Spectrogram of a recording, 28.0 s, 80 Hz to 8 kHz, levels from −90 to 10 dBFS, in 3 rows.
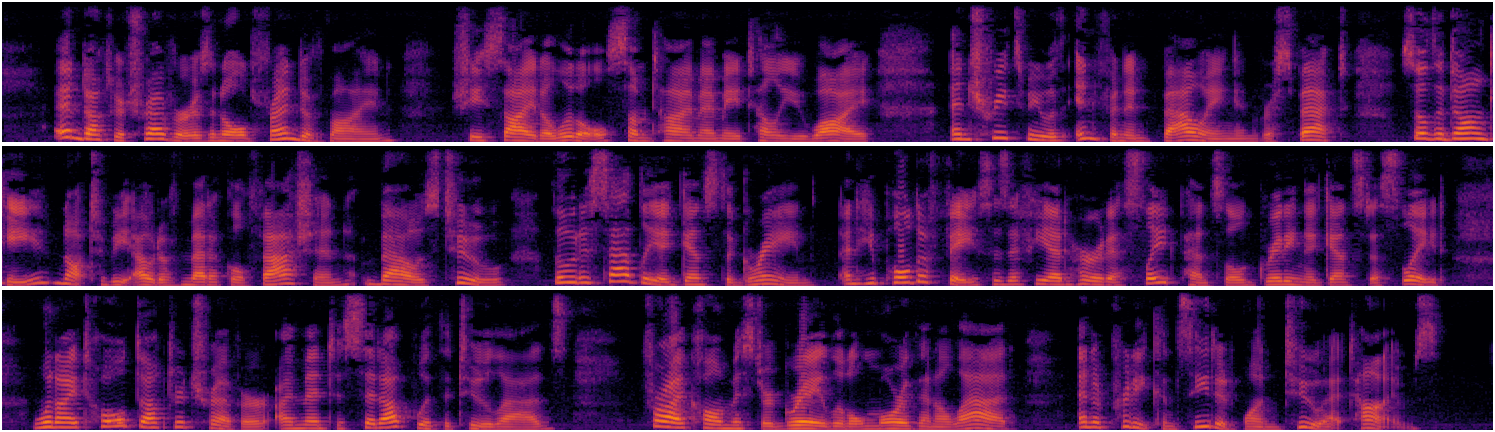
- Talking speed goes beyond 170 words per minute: Yes, fast, 205 wpm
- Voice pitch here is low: No, high, 190 Hz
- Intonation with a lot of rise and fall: Yes, wide, 8.3 semitones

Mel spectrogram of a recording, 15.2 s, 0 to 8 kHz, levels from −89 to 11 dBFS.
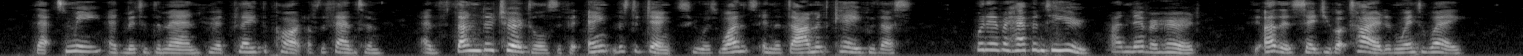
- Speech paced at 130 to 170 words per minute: No, average, 180 wpm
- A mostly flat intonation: No, wide, 5.4 semitones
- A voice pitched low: No, high, 225 Hz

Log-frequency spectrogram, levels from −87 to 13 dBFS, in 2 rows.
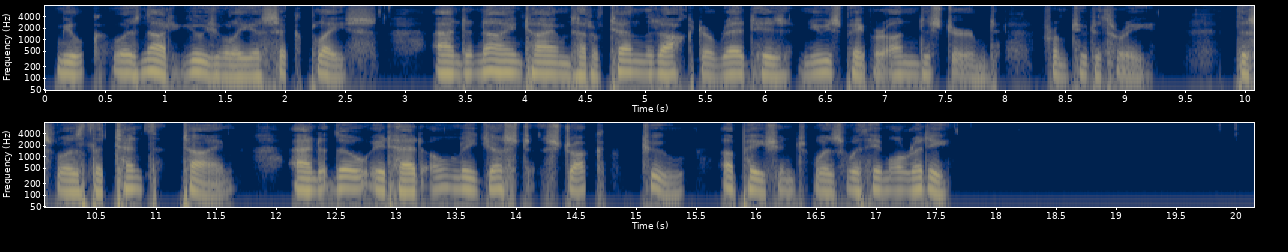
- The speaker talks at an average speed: No, slow, 125 wpm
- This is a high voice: No, low, 130 Hz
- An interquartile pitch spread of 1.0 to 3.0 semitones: Yes, narrow, 2.5 semitones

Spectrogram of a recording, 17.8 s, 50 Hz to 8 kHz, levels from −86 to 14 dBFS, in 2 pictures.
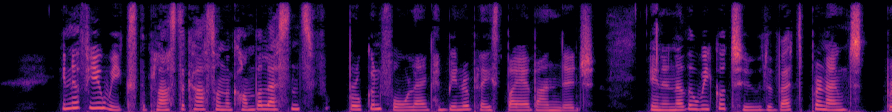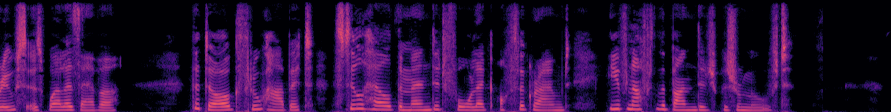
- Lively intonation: No, average, 3.7 semitones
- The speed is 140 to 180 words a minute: Yes, average, 165 wpm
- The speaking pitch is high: Yes, high, 230 Hz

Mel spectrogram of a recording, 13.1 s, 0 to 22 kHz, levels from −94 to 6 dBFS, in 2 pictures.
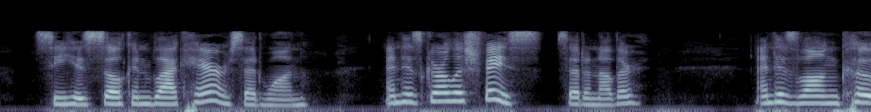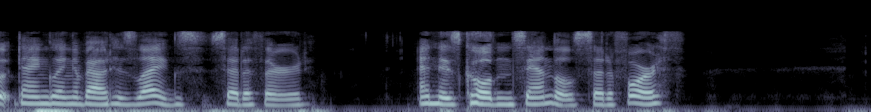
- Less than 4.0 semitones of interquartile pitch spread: Yes, average, 3.2 semitones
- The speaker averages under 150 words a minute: Yes, average, 140 wpm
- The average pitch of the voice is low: No, high, 210 Hz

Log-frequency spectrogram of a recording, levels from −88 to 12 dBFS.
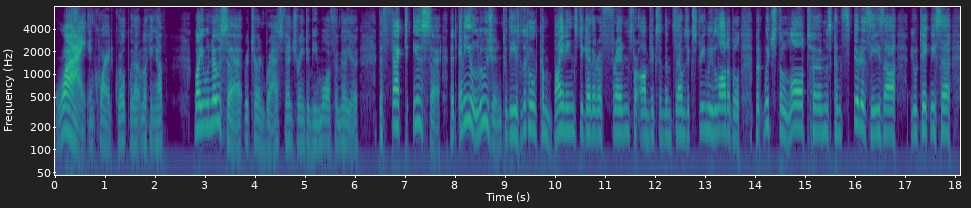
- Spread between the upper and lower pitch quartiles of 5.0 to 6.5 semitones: Yes, wide, 5.4 semitones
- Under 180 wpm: Yes, average, 160 wpm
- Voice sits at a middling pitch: Yes, medium, 170 Hz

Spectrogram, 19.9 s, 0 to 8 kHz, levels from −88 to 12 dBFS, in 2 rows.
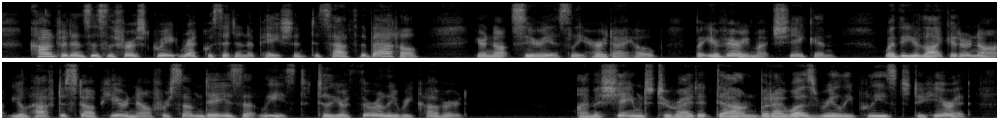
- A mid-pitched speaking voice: Yes, medium, 175 Hz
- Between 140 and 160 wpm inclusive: No, average, 180 wpm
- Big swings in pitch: No, average, 3.6 semitones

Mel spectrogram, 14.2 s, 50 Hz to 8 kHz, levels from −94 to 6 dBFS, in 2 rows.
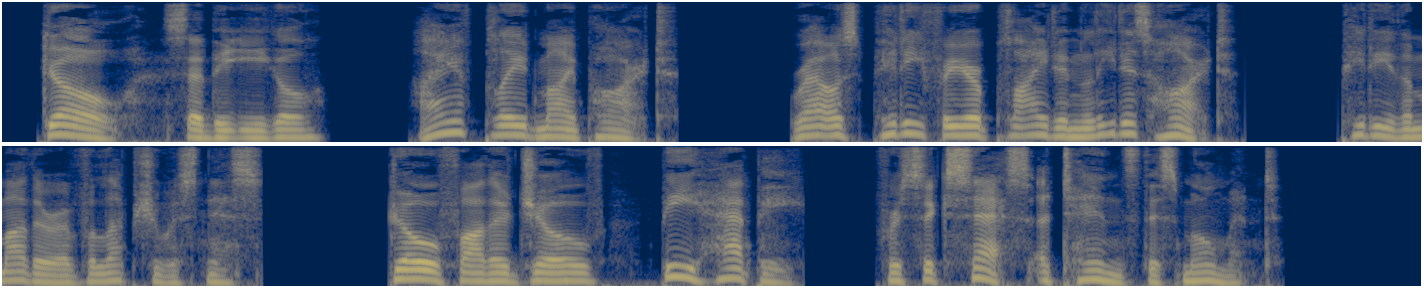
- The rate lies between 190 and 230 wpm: No, average, 145 wpm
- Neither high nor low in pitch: No, low, 125 Hz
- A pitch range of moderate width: Yes, average, 4.5 semitones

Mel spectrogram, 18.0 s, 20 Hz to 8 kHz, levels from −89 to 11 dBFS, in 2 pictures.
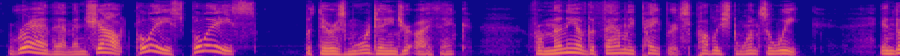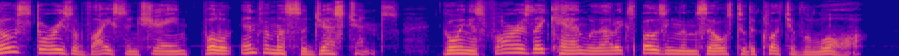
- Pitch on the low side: No, medium, 165 Hz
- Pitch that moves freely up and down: No, average, 4.0 semitones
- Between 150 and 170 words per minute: Yes, average, 165 wpm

